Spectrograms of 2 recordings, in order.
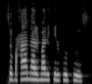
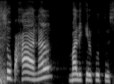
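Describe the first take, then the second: First: It is said in a quiet voice. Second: It is said in a louder voice. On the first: "Yang pertama pelan" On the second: "lebih dikencangkan suaranya"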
